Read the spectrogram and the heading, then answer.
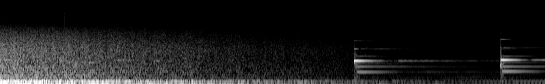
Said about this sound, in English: Suddenly, a whistle from the sky and a huge explosion.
